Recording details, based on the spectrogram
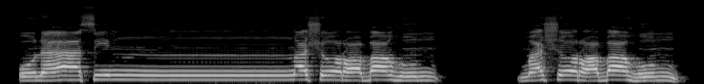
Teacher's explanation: سین کو ہم میم کے ساتھ ملائیں گے اور میم مشدد ہے تو یہاں پر ہم غنہ کریں گے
